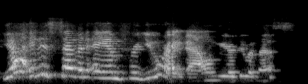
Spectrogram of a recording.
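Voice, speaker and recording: A woman hosting a show in a casual, exclamatory, excitable way. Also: extremely high pitch, a little fast. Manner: exclamatory, informal. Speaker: show host.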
